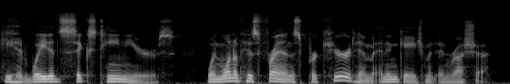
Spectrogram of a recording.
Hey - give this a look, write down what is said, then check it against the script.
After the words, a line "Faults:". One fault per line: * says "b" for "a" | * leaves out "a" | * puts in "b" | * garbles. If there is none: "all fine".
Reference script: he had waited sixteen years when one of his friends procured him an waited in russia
he had waited sixteen years when one of his friends procured him an engagement in russia
Faults:
* says "engagement" for "waited"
